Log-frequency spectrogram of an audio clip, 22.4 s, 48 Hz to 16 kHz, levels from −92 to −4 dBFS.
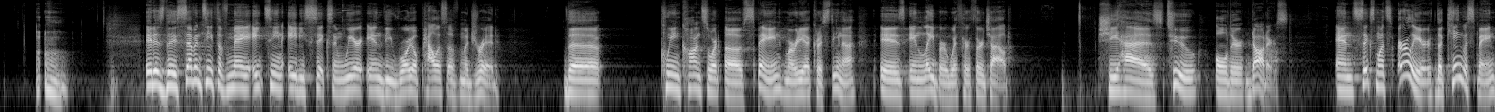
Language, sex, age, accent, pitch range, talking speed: English, male, 20-39, American, 115-145 Hz, 110 wpm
